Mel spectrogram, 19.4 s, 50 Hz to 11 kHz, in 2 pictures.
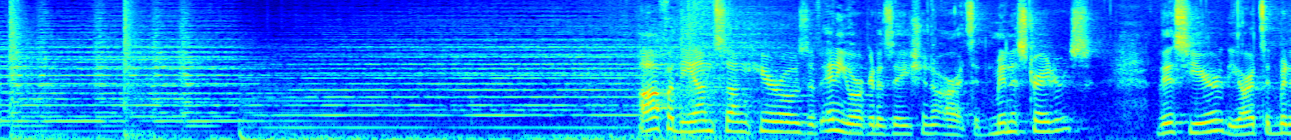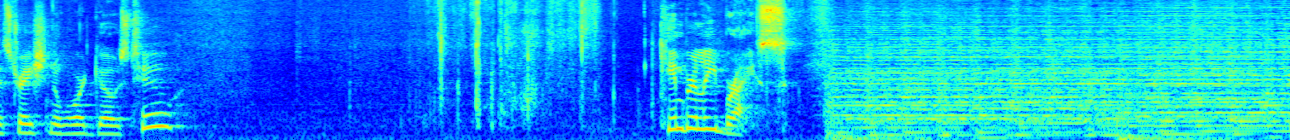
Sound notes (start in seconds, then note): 13.6 envelope rustling; 15.8 uptempo dramatic music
